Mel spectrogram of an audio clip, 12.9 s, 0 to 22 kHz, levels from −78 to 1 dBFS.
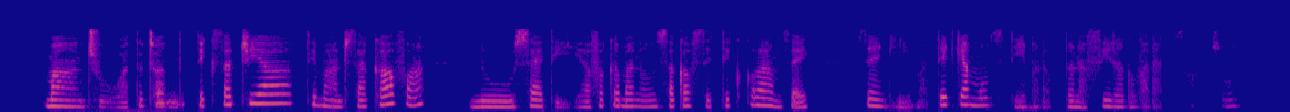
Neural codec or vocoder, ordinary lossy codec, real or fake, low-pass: codec, 16 kHz, 0.4 kbps, LongCat-Audio-Codec; MP3, 48 kbps; fake; 7.2 kHz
